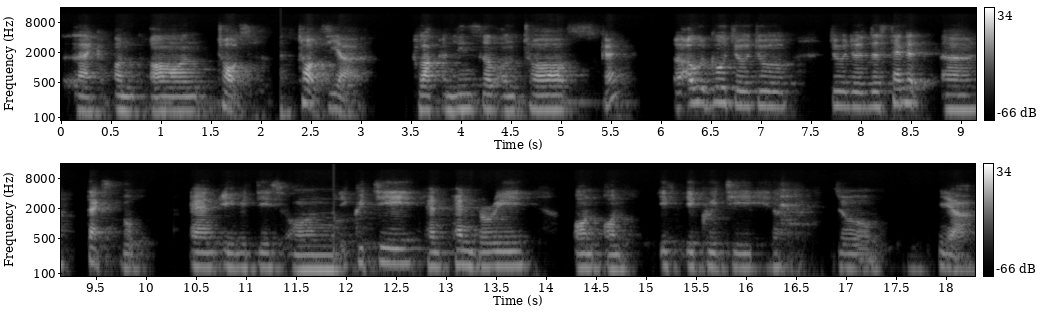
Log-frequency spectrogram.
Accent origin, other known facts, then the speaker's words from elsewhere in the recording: Gemas, Negeri Sembilan, Malaysia; also born or lived in London; my hometown in Gemas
